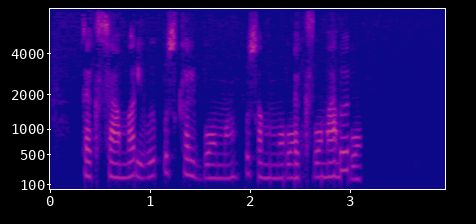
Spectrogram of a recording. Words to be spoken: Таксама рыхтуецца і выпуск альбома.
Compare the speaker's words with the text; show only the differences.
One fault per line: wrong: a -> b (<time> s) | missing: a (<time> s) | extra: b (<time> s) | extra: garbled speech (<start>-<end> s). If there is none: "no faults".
missing: рыхтуецца (0.9 s)
extra: garbled speech (1.9-3.1 s)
